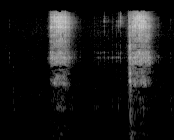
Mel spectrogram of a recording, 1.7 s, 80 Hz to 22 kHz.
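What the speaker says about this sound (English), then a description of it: "the servo moves only about 90 degrees" Two short whirring bursts from a small servo motor driven by a joystick on a Raspberry Pi robotics setup, each lasting about a quarter second with a brief pause between, close and fairly quiet.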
